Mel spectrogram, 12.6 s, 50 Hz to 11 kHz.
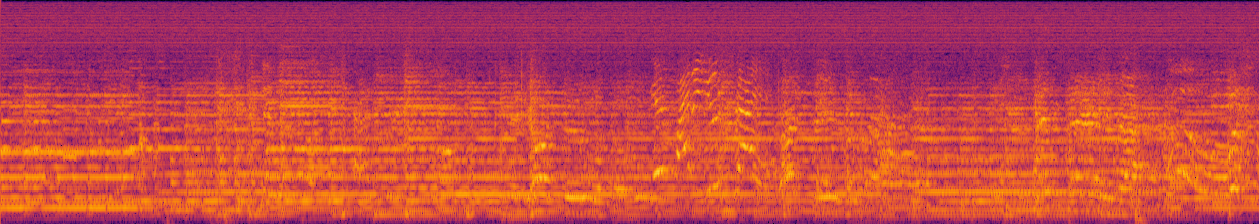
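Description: A 1979 Guild D40C acoustic guitar and an electric guitar playing a holiday song together, live and steady. A wavering melody line joins in about five seconds in and again near the end.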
